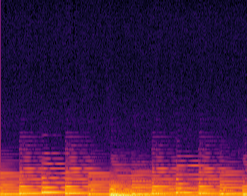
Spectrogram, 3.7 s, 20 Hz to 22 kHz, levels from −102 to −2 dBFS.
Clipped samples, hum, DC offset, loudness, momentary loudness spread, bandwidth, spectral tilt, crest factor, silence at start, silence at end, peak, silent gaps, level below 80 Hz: under 0.1%; none; under 0.1%; -20 LUFS; 8 LU; 5.2 kHz; -10 dB/octave; 18 dB; 0 s; 0 s; 0 dBFS; none; -54 dBFS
